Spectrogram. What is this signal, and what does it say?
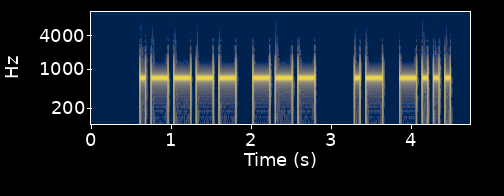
Morse code, heard as a keyed tone, about 17 wpm, 700 Hz. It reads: 1O AB
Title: Winter Field Day Exchanges Encore 17wpm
